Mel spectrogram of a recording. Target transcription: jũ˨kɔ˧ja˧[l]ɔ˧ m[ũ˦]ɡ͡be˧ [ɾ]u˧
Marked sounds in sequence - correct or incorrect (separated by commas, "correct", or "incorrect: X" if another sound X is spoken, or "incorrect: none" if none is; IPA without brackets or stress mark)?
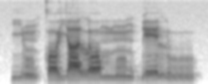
correct, incorrect: ũ˧, incorrect: l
